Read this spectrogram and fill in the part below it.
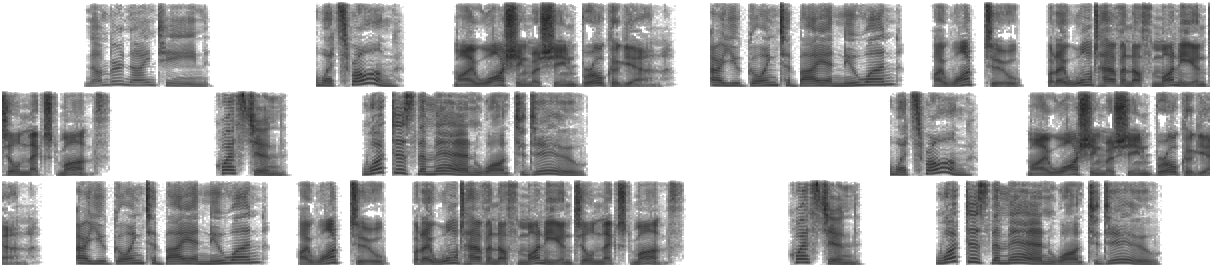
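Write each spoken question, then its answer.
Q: What does the man want to do?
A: Buy a new washing machine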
